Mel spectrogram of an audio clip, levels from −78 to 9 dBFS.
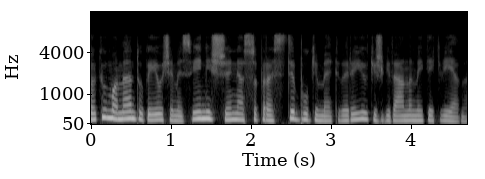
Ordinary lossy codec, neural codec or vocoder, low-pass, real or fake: MP3, 64 kbps; codec, 16 kHz, 1 kbps, FunCodec, trained on LibriTTS, 50 frames a second; 7.2 kHz; fake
